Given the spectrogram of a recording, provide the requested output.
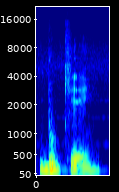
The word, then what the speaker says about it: bouquet: Consonants are silent like um like the t the t in bouquet bouquet bouquet like you know in a bouquet a bouquet of flowers there's a t at the end but the t is silent but if you don't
